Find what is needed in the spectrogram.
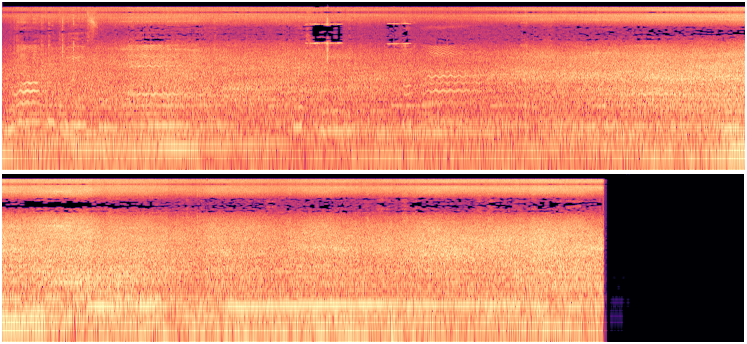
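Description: Steady vehicle noise with a low hum, growing a little louder in the second half and cutting off suddenly near the end.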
